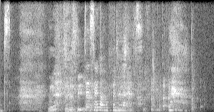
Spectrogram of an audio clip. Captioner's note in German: lacht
